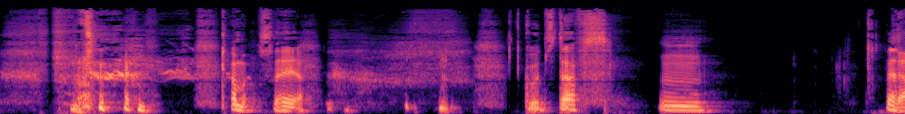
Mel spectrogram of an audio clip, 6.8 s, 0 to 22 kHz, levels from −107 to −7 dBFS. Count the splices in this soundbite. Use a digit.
1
